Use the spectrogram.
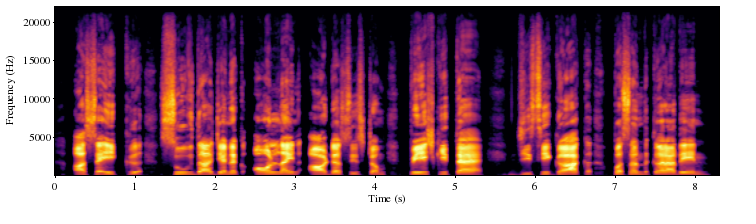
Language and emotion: Dogri, happy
